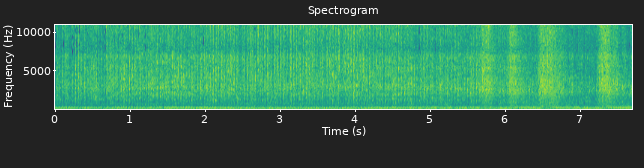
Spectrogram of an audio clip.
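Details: 400ci small-block Chevy (511 block) auction find, timing set, good oil pressure: steady even idle with deep rumble, then a couple of clean throttle blips, no misses or knocks; healthy normal running.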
